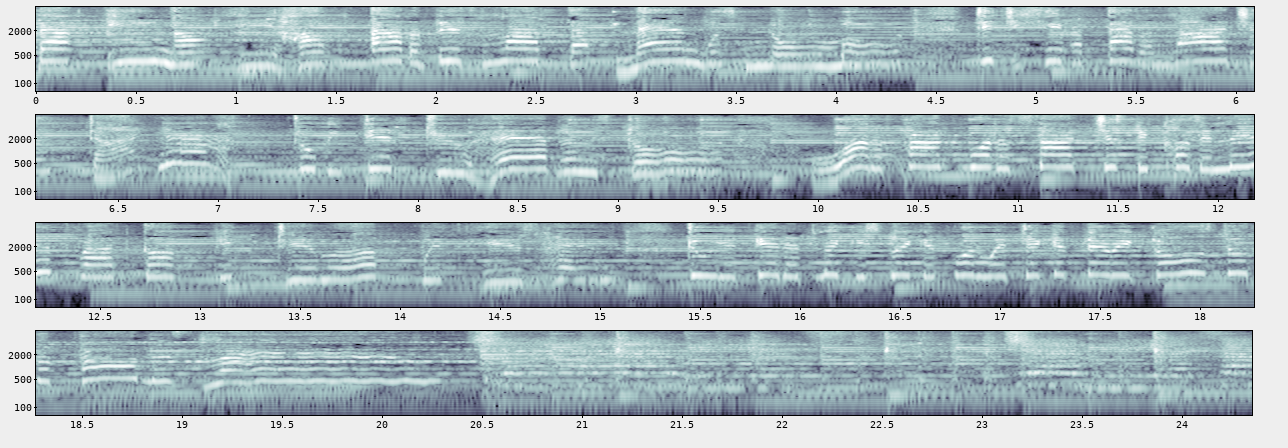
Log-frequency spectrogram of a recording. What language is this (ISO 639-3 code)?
ron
